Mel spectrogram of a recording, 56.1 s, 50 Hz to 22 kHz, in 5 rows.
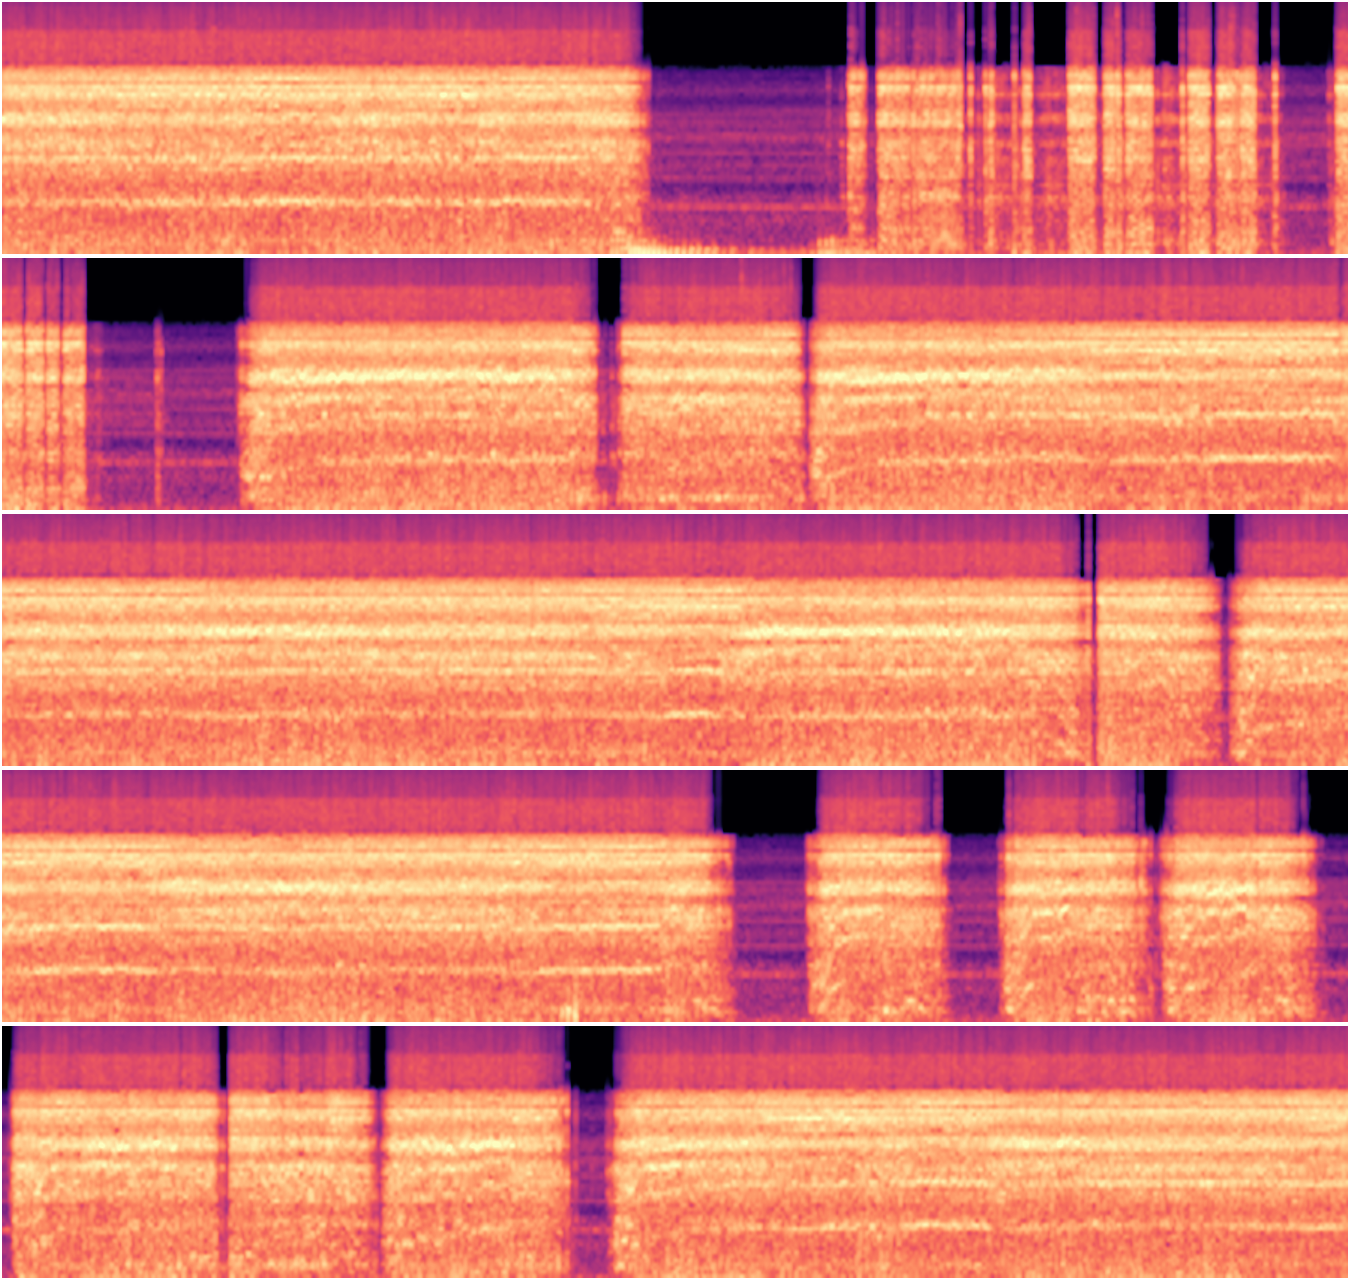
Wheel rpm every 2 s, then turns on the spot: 230, 230, 130, 10, 20, 20, 40, 200, 120, 180, 220, 230, 230, 230, 220, 140, 120, 230, 230, 160, 50, 80, 100, 140, 110, 180, 220, 230.
6-12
